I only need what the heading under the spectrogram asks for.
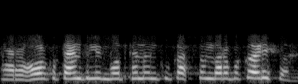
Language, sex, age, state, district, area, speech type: Santali, male, 45-60, Odisha, Mayurbhanj, rural, conversation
